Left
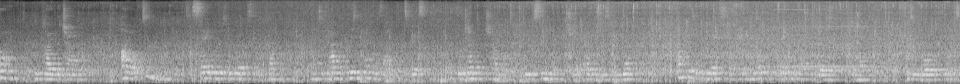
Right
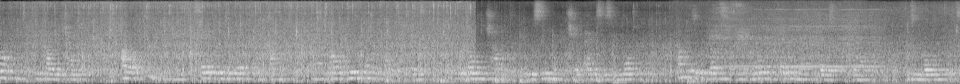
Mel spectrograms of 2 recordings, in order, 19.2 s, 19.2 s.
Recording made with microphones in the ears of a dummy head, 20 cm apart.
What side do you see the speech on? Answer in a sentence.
You can hear the speech on the left.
